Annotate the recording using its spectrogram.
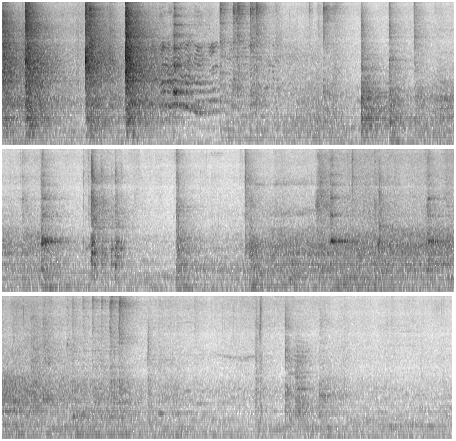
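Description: Several sharp knocks or thumps in the first few seconds, then indistinct voices over steady background noise.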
